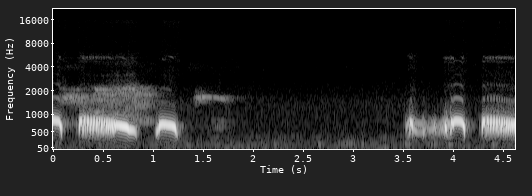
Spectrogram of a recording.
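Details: Spotted dove used as a decoy, cooing to rouse wild doves: a full phrase of short and long rounded coos ending in a clipped note, then a pause of about two seconds before the next phrase starts with similar mellow, falling coos.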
